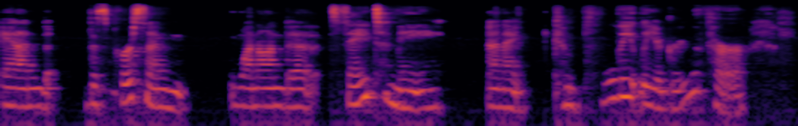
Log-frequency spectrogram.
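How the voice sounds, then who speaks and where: Somewhat breathy, a woman speaks at medium pitch with lively intonation. Her pace is fairly slow. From Ethiopian family background. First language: Amharic. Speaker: video essayist and caregiver advocate. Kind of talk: personal reflective monologue.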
